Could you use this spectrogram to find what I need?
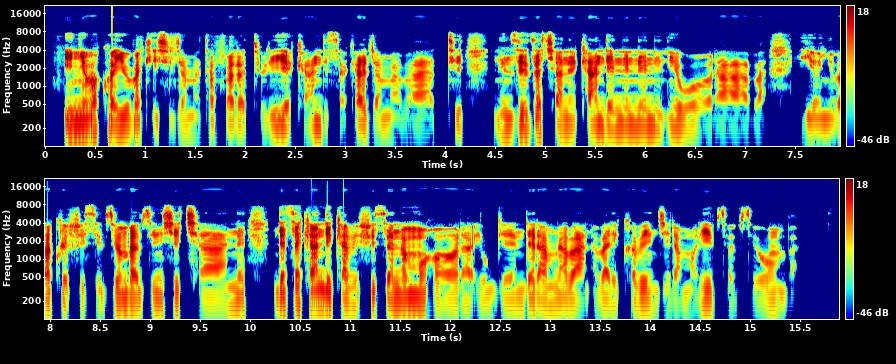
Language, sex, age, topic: Rundi, male, 25-35, education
